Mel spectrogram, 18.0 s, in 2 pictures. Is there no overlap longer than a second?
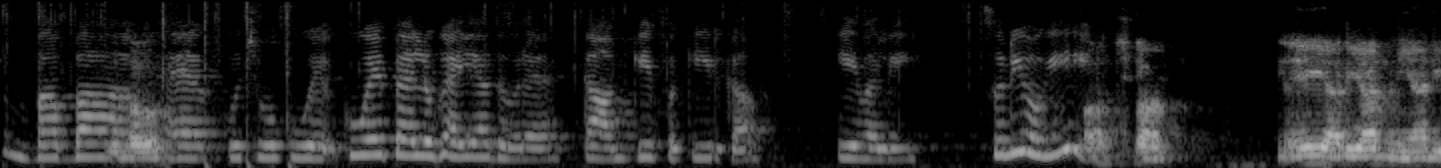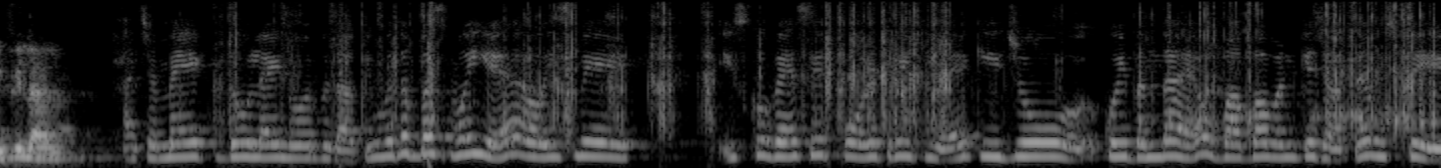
Yes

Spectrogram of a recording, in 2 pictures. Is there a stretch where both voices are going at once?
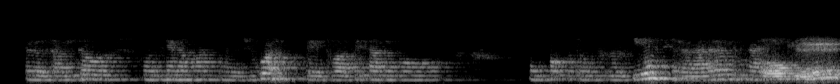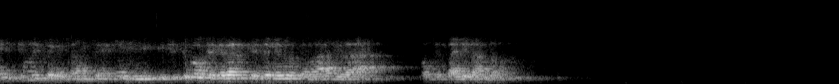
Yes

